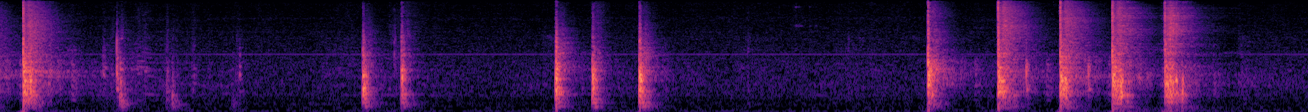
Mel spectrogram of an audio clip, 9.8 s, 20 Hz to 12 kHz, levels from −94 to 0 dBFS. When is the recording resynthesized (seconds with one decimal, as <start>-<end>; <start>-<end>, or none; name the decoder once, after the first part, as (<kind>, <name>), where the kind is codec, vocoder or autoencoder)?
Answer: 8.4-9.3 (codec, SNAC)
